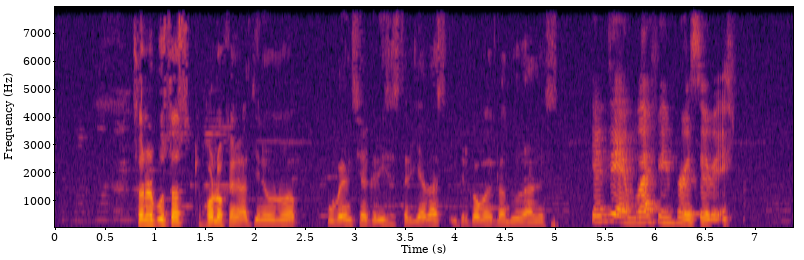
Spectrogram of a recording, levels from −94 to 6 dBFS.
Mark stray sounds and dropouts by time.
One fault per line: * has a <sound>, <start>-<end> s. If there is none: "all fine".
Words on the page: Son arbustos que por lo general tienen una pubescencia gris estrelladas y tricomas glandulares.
* has a laugh, 5.4-6.9 s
